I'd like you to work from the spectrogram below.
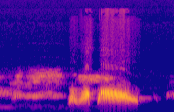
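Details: Spotted dove of the 'thổ bầu' voice style: a soft, drawn-out murmur, then a loud clipped double note and a long level coo sliding downward at its close.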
